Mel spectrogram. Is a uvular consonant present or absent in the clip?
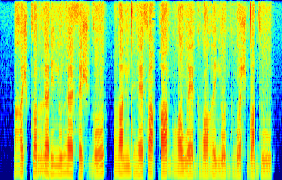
present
